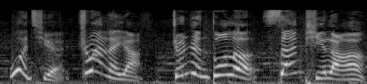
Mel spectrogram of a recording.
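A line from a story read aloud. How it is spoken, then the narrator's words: Cheerful, laughing. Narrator (Chinese): 他笑着对我们说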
